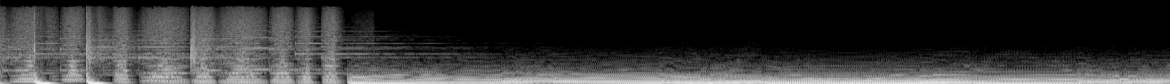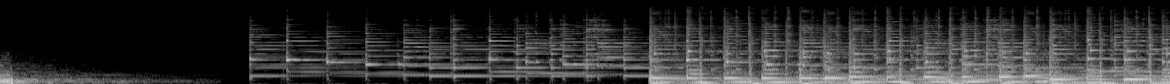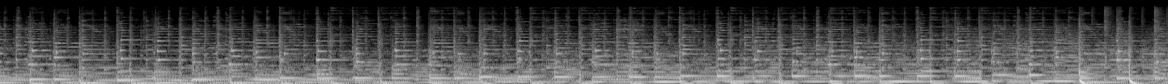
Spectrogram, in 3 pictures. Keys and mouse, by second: 1.3 shift+d, 1.6 s, 2.2-3.3 drag, 2.8 s, 3.3-4.6 middle drag, 4.6-6.7 drag, 5.5 KP_1, 6.2 s, 6.7 middle click, 7.1-20.7 drag, 13.4 shift+d, 19.0-21.1 typing, 20.7-23.3 middle drag, 23.3-25.0 drag, 24.1 KP_7, 24.7 r, 25.0-30.2 middle drag, 25.1 g, 25.9 s, 27.8 s, 28.7 s, 30.2-35.0 drag, 32.1 BackSpace.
